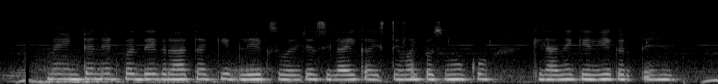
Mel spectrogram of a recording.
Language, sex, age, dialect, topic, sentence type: Hindi, female, 18-24, Awadhi Bundeli, agriculture, statement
